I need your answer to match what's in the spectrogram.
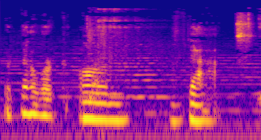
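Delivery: usual speaking voice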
